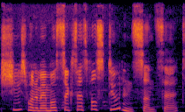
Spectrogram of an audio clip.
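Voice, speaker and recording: A woman voicing a regal, kindly pony princess, a patient mentor speaking in a measured, formal, gently firm way in an audio story. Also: high voice, very animated, soft background music. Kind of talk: dramatic fan-fiction audio reading.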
